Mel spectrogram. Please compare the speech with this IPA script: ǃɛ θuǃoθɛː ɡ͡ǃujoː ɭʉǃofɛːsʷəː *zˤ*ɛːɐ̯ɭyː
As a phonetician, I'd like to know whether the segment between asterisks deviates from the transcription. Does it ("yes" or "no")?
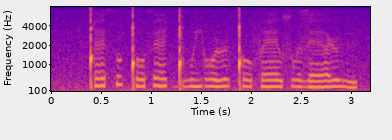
yes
